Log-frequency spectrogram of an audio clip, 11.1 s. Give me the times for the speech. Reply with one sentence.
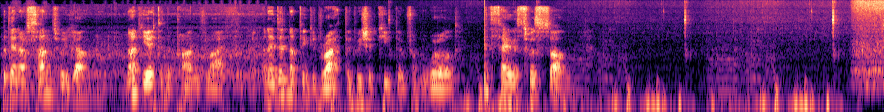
You can hear the speech from 0.0 to 7.2 s.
